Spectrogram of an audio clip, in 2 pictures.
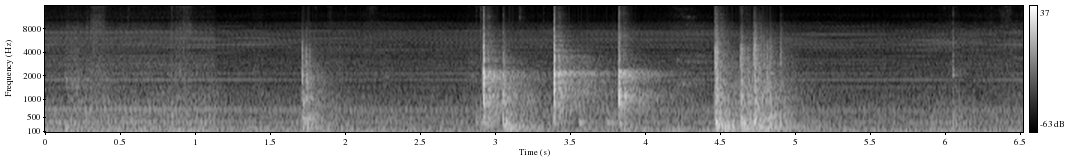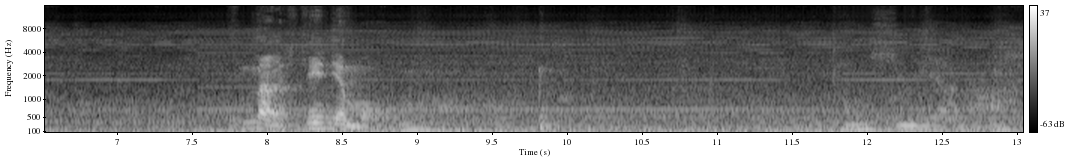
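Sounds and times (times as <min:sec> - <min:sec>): sharp metallic knocks and clanks: 0:02.8 - 0:05.1.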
